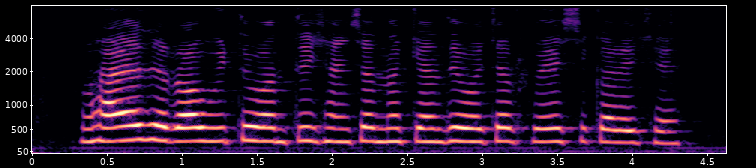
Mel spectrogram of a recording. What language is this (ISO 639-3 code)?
mai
